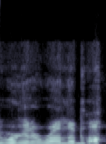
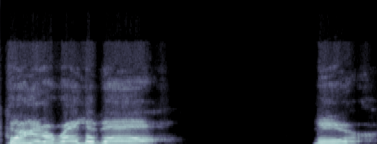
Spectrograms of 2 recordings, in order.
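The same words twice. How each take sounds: First: Said in the usual way. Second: Louder and higher, laughing through the cliché; loud laughing quote. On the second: Retold or imitated. Podcaster mocking the coordinator's run-the-ball answer, loud and laughing. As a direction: belt out the coach's line with a laugh. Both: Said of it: "He said".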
